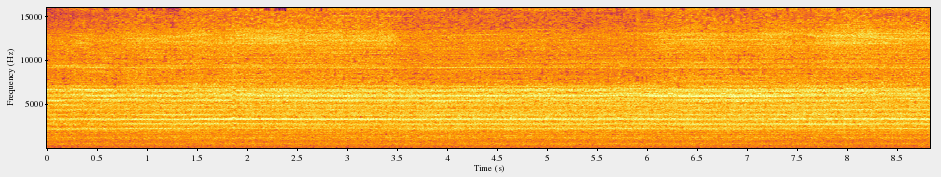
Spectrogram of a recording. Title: '11 Xterra whining noise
